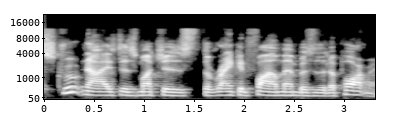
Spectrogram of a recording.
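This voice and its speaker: Over a quiet background, a man speaks with a New York accent. His pace is moderate. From New York City. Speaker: retired police detective and author. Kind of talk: storytelling interview.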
